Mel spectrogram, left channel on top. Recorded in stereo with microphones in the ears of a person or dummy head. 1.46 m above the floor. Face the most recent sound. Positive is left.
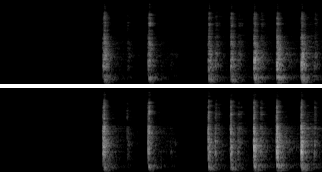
turn(degrees=-45)  # may be behind; listen again after turning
